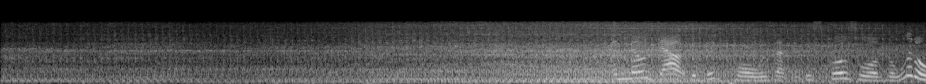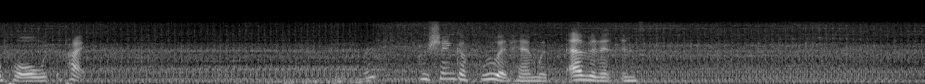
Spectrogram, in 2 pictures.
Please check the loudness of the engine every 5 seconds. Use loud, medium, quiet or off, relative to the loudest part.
medium, loud, medium, medium.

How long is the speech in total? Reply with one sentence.
The speech can be heard for 7 seconds in total.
